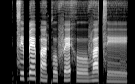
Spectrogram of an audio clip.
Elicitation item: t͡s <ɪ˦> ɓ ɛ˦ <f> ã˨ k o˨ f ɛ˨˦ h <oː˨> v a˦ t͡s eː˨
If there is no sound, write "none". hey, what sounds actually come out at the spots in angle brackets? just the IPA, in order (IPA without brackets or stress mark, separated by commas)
ɪ˦, p, oː˨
